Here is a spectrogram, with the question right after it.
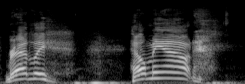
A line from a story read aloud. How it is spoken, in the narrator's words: She takes 17 points of fire damage as this fireball kind of explodes above her and she just yells out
